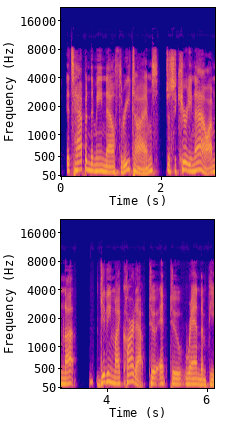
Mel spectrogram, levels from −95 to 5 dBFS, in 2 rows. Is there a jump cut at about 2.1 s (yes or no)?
yes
